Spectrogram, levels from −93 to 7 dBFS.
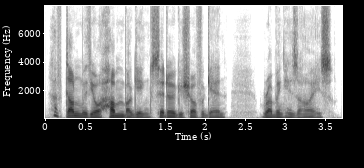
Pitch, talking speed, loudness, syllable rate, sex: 105 Hz, 180 wpm, -20 LUFS, 5.7 syllables/s, male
